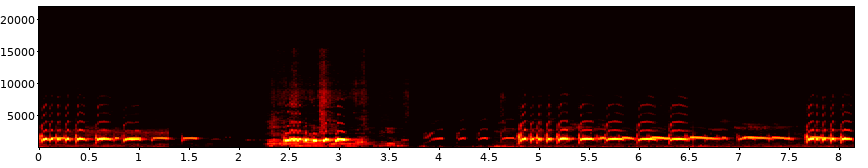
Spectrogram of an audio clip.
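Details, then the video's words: Loud wild local zebra dove voice suited for luring other doves: rapid chattering coo runs and drawn-out level coo notes, interrupted midway by a brief harsh, noisy burst before the rhythmic stuttering cooing resumes. "PERKUTUT LOKAL ALAM GACOR SUARA BESAR DAN LANTANG COCOK BUAT PIKAT BURUNG PERKUTUT"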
